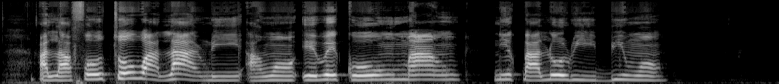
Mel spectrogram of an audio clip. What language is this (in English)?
Yoruba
